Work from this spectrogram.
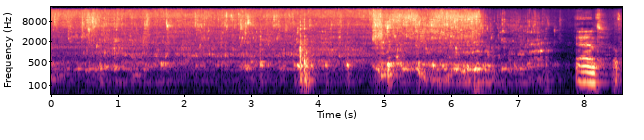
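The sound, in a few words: rinsing a shaving bowl under running tap water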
